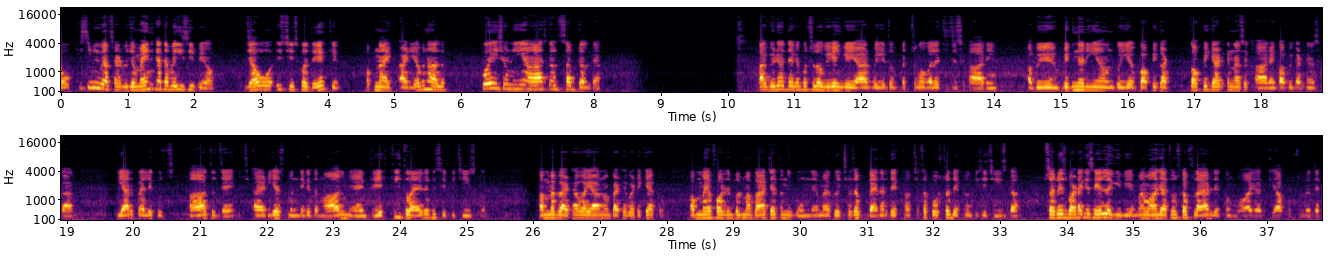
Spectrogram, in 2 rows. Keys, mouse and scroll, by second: 6.4 scroll down 1, 9.3 click, 11.7 scroll down 1, 13.2 scroll up 1, 14.8 scroll down 1, 16.7 scroll down 1, 17.8 scroll down 1, 18.4 scroll down 1, 19.4 scroll up 1, 21.4 click, 23.5 scroll down 1, 24.4 scroll down 1, 25.0 scroll up 1.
